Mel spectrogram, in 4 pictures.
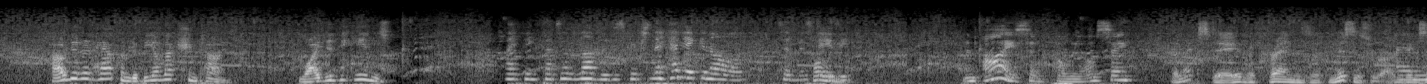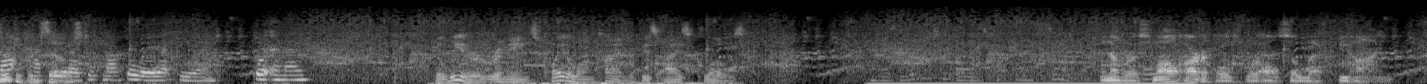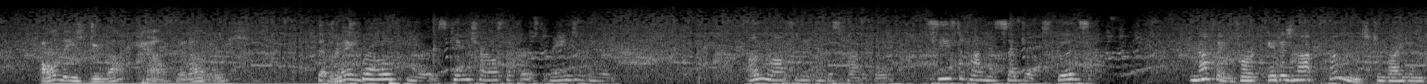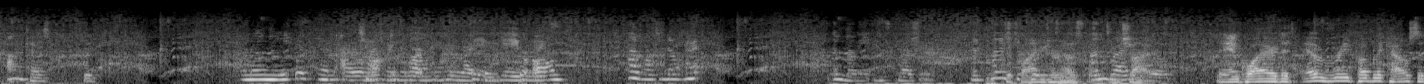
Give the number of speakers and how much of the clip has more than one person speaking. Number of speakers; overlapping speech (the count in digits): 10, about 13%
